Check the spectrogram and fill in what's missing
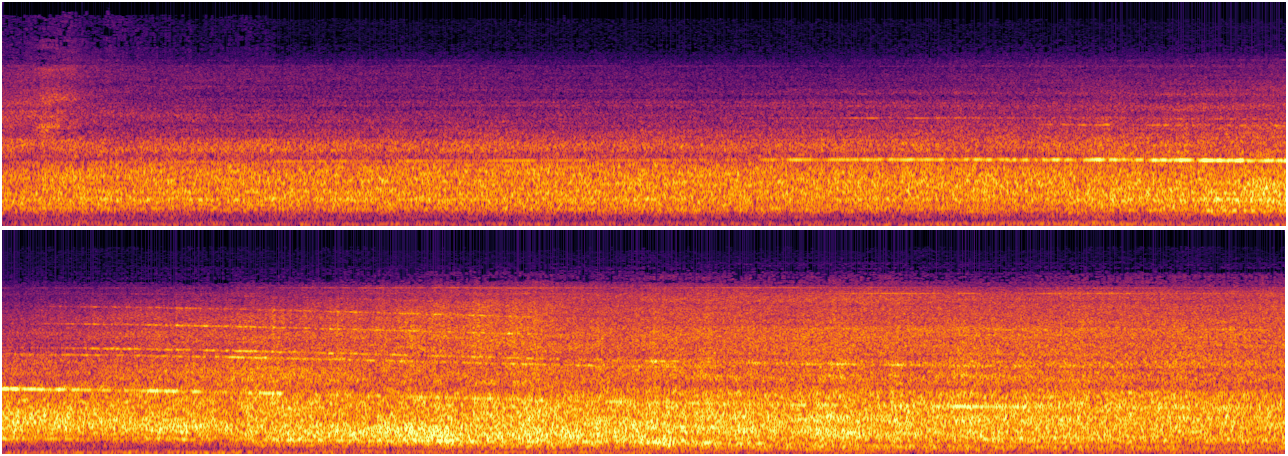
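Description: An easyJet airliner rolls down the runway for takeoff at Manchester Airport: a distant, low rumble with a faint whine grows louder and fuller over the second half as the jet accelerates.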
